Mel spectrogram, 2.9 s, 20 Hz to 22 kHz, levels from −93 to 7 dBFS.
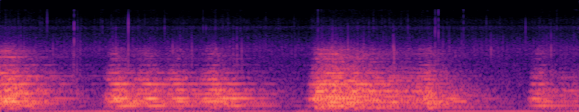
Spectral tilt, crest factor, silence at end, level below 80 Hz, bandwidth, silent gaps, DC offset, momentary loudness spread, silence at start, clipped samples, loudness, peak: -6.5 dB/octave; 18 dB; 0 s; -42 dBFS; 11 kHz; none; under 0.1%; 11 LU; 0 s; under 0.1%; -22 LUFS; -4 dBFS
